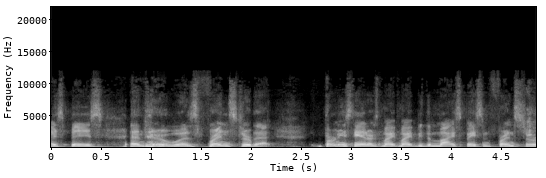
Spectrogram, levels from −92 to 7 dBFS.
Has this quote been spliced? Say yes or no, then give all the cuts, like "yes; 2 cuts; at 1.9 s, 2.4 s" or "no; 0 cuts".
yes; 2 cuts; at 2.0 s, 3.5 s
